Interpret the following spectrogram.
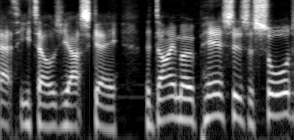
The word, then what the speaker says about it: Yasuke: if you couldn't tell it's yasuke yasuke I've heard it pronounced Yas really yeah maybe maybe I'm wrong who knows probably yeah it's it's common for them to drop the u sound in the Sue uh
